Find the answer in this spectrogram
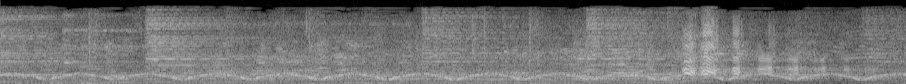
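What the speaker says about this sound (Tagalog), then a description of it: "Nililipsync yung sirena." A wailing siren rises and falls in steady, repeating sweeps, loud and continuous, with a faint rumble of traffic underneath.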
